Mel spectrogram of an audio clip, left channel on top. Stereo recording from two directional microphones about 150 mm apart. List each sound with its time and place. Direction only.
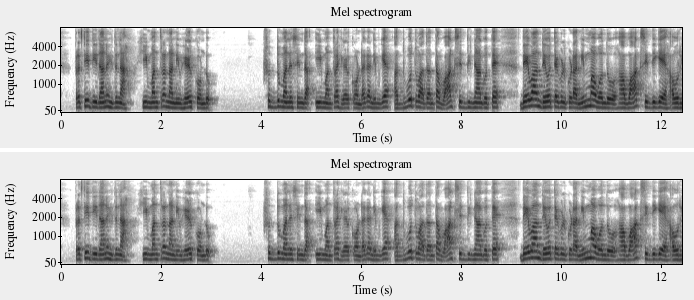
0.3 s speech: 40° left (ahead or behind)
4.0 s speech: 40° left (ahead or behind)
